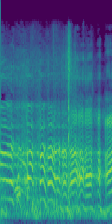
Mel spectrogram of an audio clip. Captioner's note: echoing screams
